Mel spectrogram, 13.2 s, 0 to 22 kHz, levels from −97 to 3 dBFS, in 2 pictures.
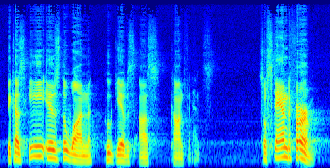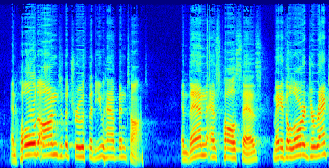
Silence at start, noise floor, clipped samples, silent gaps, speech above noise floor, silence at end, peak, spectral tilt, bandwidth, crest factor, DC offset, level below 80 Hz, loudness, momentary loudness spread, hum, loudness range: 0.15 s; -65 dBFS; under 0.1%; none; 47 dB; 0 s; 0 dBFS; -5 dB/octave; over 20 kHz; 18 dB; under 0.1%; -68 dBFS; -18 LUFS; 17 LU; none; 13 LU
